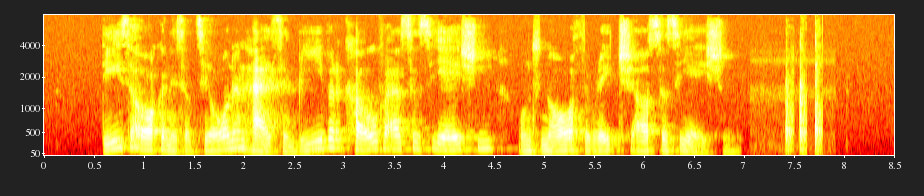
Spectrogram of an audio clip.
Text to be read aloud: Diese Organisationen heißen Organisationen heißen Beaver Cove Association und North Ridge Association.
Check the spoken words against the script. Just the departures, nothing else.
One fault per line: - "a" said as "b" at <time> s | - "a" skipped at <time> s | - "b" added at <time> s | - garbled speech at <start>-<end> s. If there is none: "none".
- "Organisationen heißen" skipped at 2.5 s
